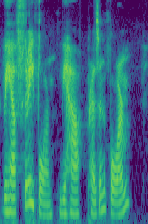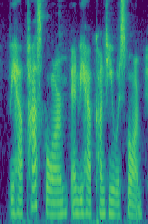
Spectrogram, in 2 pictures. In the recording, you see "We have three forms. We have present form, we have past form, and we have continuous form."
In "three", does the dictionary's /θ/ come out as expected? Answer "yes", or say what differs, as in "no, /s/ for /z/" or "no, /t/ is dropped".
yes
